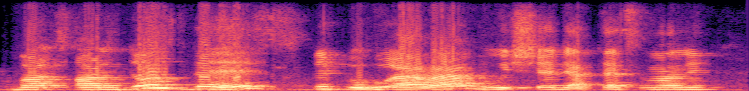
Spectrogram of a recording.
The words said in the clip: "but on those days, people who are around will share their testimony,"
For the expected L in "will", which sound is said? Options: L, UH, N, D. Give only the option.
L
